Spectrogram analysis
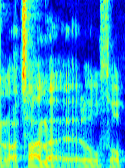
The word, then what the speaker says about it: Althorp: lot of time at Althorpe. But Altrip, I think, is he wanted it to be pronounced for a while. I think he's given up on that now. Right. It's been the old-fashioned pronunciation.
